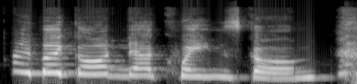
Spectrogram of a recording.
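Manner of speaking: high, loud yelp turning into a laugh; real shock breaking into giggles; surprised and laughing. Real, not acted. Host reacting as a guest vanishes, with a loud, high, laughing yelp. Guest suddenly drops off stream.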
